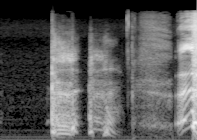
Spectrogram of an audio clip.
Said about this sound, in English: Oh yeah, the recording doesn't hear me cough. I mute it. Shit. Now every time I cough, they hear me.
